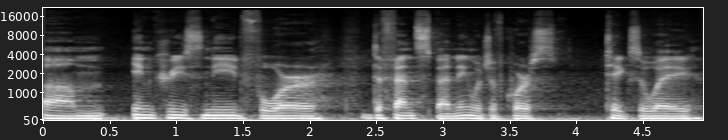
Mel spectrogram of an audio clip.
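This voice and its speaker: A man's very deep, low voice with an American accent, somewhat breathy and dark and mellow in tone, fairly even in intonation, at a moderate pace with audible room echo. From USA. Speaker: conference speaker presenting a research report. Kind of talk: conference presentation. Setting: conference stage with audience. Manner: hesitant, many fillers and restarts.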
